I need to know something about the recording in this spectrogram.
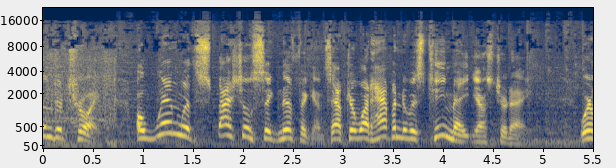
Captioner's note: cheers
